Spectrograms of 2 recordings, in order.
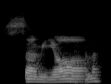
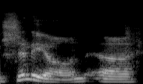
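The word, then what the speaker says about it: Sémillon: And the name Semillon reflects the native pronunciation of the town Saint-Emilion, the area where this grape came from. So Semillon is Saint-Emilion.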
